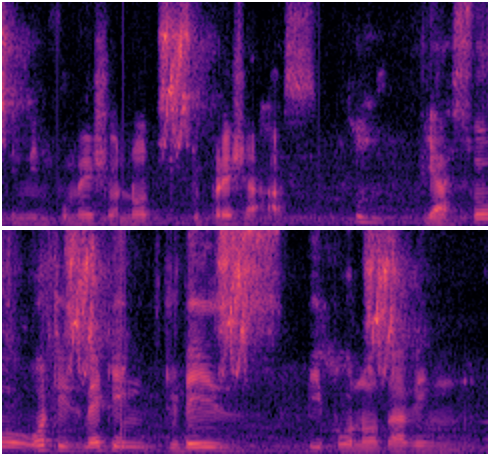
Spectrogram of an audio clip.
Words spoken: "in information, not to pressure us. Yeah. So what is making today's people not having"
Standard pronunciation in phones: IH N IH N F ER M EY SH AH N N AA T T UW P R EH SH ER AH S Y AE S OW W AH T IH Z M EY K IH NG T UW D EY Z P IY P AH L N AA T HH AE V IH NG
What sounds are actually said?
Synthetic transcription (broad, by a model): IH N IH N F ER M EY SH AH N N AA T T UW P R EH SH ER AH S Y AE S OW W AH T IH Z M EY K IH NG T UW D EY Z P IY P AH L N AA T HH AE V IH NG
